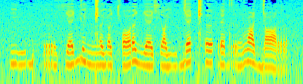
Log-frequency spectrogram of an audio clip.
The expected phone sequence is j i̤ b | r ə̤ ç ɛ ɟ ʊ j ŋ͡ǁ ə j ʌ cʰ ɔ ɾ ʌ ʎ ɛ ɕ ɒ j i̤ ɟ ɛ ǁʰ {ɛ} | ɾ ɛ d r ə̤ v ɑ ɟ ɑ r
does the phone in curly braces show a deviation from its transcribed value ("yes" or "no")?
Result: yes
